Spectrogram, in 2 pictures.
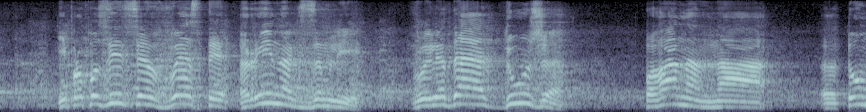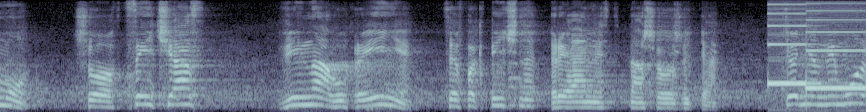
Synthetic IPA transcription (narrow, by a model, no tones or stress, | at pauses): ipɾɔpɔzɪt͡sʲijɐʋɛst̪ɪrɪnɔkzemlʲḭʋɪɦlʲɐd̪ɑjɛd̪uʒɛ | pɔɦɑnɐnɐ | t̪ɔmu | ʃt͡ʃɔwt̪sɛjt͡ʃɑs | ʋʲijnɑʋʊkɾɐjinʲi | t̪sɛfɐkt̪ɪt͡ʃnɐɾeɑlʲnʲisʲtʲnɑʃɔɦɔʒɪtʲːa̰ | sʲɔdʲnʲɐnʲɪmɔ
